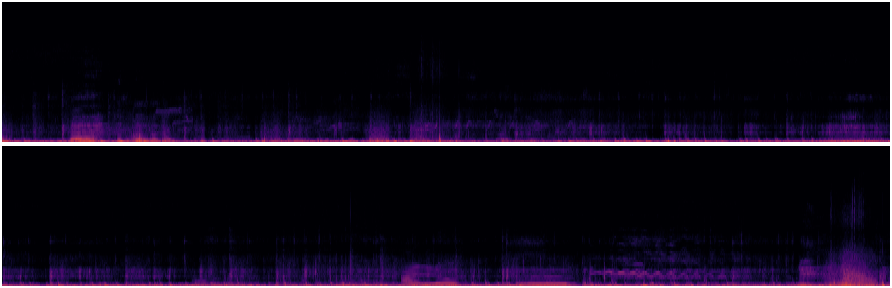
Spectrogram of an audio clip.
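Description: Horses whinny and neigh over a steady rumble of clip-clopping hooves in a western horse video game, with a person speaking briefly early on.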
